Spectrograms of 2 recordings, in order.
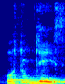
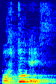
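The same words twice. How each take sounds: First: The stress is on the last syllable. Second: The stress is on the second-to-last syllable. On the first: The speaker calls it right. "the stress in the, is in the last one" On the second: The speaker calls it wrong. "Reading with the stressed syllable in the penultimate"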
